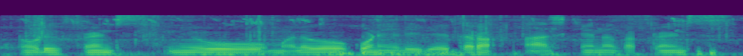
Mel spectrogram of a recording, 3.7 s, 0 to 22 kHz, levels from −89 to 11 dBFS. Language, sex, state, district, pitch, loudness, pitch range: Kannada, female, Karnataka, Mysore, 105 Hz, -21 LUFS, 100-105 Hz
